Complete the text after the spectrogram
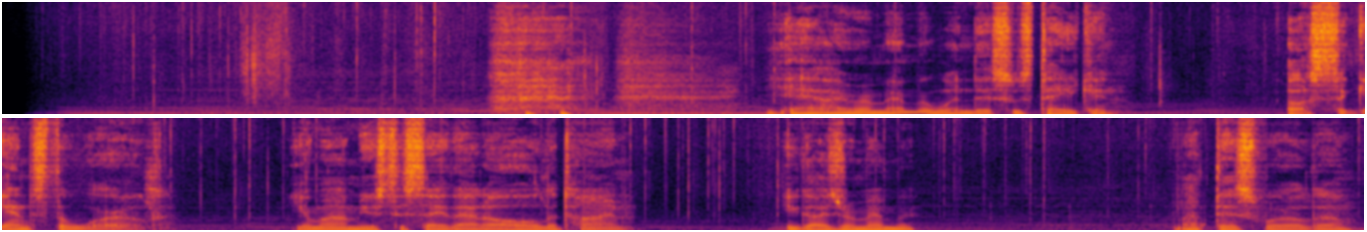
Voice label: Gaming Everyman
